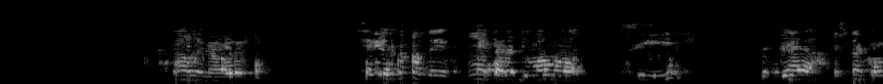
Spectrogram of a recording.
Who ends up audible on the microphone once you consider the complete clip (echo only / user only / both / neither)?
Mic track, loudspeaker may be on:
echo only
